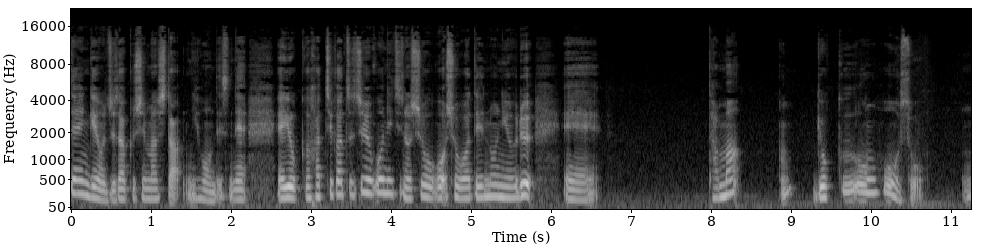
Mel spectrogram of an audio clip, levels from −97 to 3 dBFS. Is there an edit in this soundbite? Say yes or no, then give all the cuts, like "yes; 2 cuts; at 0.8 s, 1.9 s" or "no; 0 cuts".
no; 0 cuts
